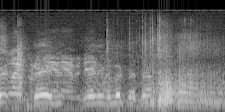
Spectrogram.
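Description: People's voices talking, the words unclear, with a brief rushing noise about one and a half seconds in.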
